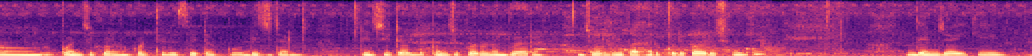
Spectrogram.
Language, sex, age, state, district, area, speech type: Odia, female, 18-30, Odisha, Koraput, urban, spontaneous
